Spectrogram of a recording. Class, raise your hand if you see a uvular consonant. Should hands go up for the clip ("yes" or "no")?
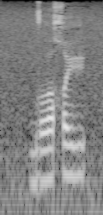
yes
